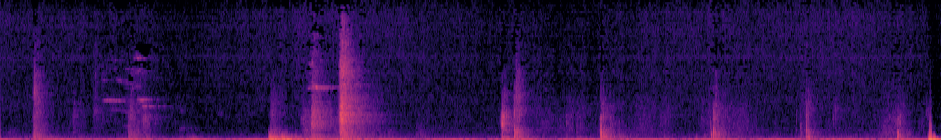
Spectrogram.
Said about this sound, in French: Il frappe à la porte de la chambre de sa femme. Entrez ! Il entre.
